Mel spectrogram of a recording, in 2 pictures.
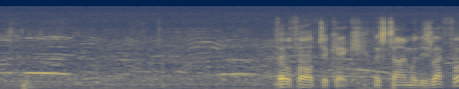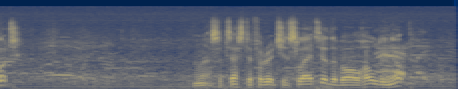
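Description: A crowd murmurs in an open stadium.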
